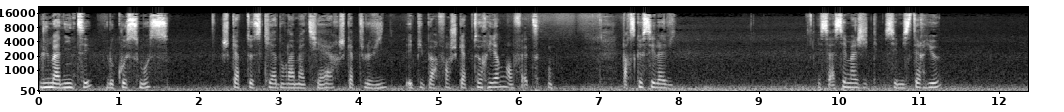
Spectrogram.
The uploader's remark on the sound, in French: enregistré sur une plage avec le bruit des vagues en fond sonore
